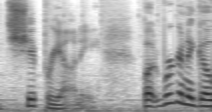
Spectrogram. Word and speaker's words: Cipriani: Tony's last name is pronounced two different ways in the game, Cypriyani and Cipriani. Technically, the correct Italian pronunciation would be Chipriani, but we're going to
